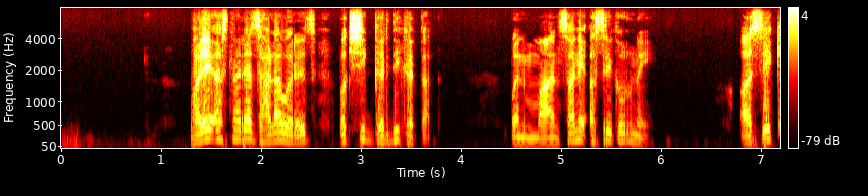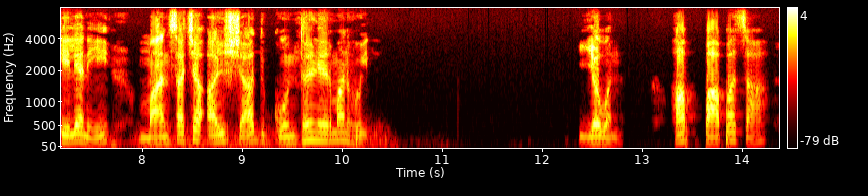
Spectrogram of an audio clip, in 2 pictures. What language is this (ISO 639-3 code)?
mar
